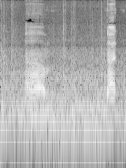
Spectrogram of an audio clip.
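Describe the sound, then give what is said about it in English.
Steady low rumble of road and engine noise inside a car as the speaker drives, constant throughout, with two brief bursts of a voice over it. “As you could hear, I'm actually driving.”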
